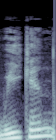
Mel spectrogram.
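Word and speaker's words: week-end: we're talking about the weekend okay but then pronounce it the French way weekend the weekend okay but then in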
